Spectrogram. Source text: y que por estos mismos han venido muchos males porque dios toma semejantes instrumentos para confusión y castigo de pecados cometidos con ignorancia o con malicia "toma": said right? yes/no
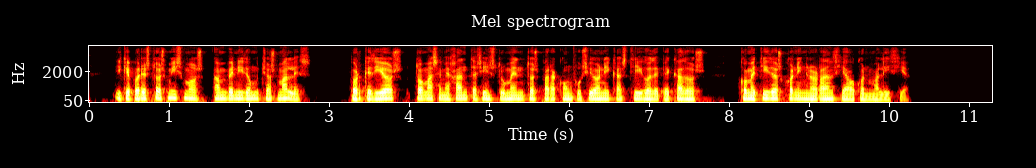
yes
